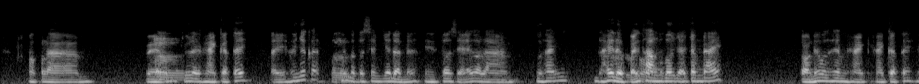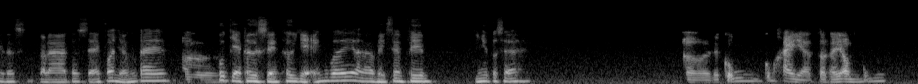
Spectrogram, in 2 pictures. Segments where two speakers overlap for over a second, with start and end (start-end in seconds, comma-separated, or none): none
